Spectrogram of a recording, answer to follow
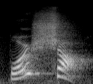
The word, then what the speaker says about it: Porsche: r f CH e or sa we commonly pronounced it as porsche sweet simple but wrong s key correct pronunciation here Porsche Porsche P o r sh e je c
